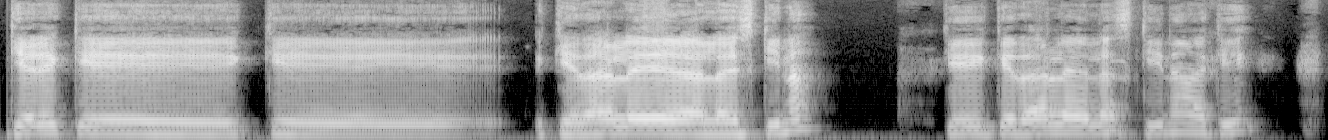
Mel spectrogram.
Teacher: I don't think he ever closed his lips one time speaking Spanish to me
